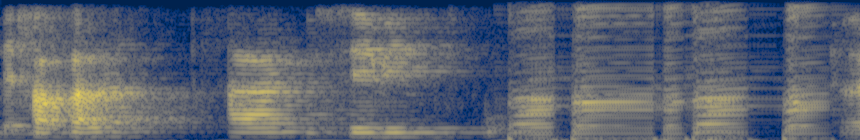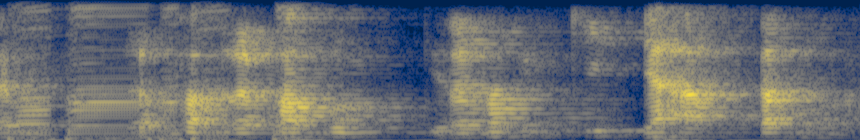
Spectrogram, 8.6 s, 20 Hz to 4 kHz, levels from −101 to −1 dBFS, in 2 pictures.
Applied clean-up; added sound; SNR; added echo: none; Harmonica; 11 dB; reverberation time 0.8 s.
